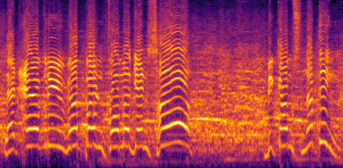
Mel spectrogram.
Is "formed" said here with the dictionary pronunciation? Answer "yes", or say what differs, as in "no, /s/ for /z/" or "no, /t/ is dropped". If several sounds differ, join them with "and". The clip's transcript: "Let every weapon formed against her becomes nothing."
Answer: no, /d/ is dropped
